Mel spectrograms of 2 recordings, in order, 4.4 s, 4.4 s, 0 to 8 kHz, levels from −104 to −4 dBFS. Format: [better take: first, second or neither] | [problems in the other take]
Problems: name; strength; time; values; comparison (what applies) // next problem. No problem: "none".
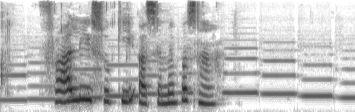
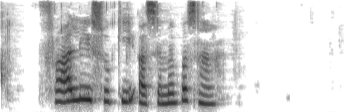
second | background sound (Wind instrument, woodwind instrument); 15 dB below the speech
